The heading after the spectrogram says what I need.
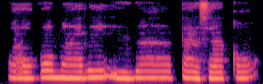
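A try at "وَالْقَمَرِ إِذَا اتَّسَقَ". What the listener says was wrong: Ada ta yang bertasydid, maka tekan di huruf ta atau ditahan. Idzat tasaqa. Ulangi.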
